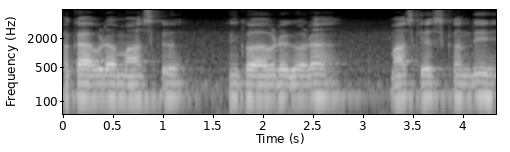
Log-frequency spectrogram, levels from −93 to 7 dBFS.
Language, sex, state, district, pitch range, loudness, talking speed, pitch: Telugu, male, Andhra Pradesh, Manyam, 115-120 Hz, -19 LUFS, 95 wpm, 115 Hz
